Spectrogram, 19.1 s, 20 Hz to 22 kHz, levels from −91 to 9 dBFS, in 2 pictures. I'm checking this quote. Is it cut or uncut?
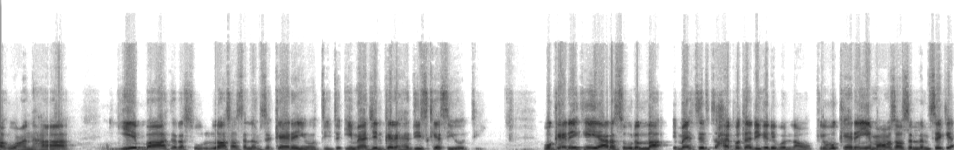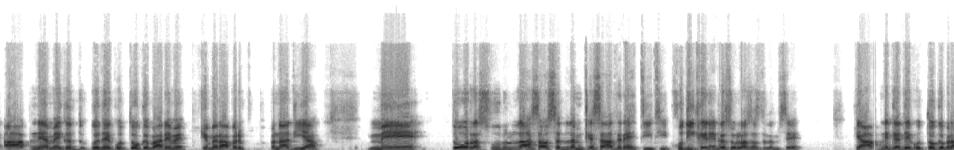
uncut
